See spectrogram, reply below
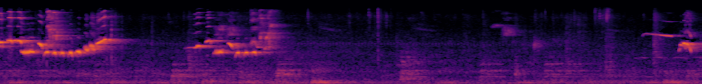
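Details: White-rumped shama, a kept bird being trained for a champion mentality, gives two loud bursts of rich warbled song with sweeping, descending whistled slurs, followed by a long quieter stretch with only scattered faint high notes.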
